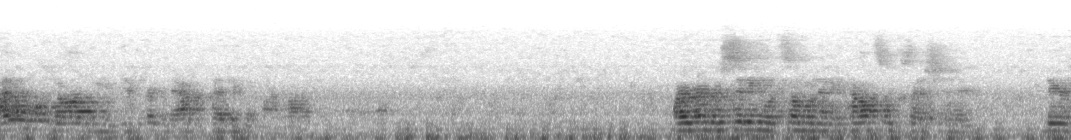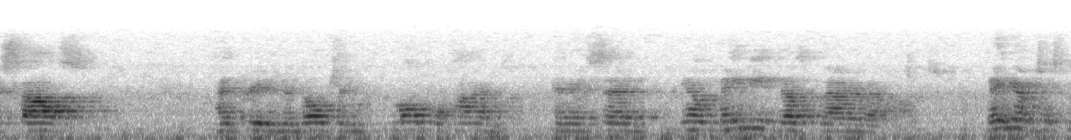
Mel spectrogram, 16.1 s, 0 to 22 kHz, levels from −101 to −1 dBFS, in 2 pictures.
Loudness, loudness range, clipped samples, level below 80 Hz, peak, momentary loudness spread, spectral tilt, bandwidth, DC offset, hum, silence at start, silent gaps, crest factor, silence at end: -30 LUFS; 14 LU; under 0.1%; -46 dBFS; -8 dBFS; 22 LU; -7.5 dB/octave; 8.6 kHz; under 0.1%; none; 0 s; none; 24 dB; 0 s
